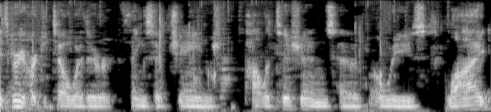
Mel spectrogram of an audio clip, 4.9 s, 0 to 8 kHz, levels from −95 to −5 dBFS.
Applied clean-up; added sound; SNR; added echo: classical method Wiener filter.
